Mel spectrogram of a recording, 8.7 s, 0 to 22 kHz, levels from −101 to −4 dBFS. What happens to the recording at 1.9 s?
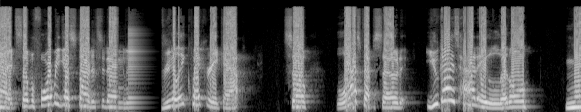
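Packets stopped arriving reliably just after "we get started today", causing repeated packet loss from 1.73 to 1.94 s. Four separate gaps opened, the longest 40 ms, and each was covered by stretching the preceding sound before the next hole arrived. About half of that span is concealment rather than real signal, and 120 ms of audio is lost outright. The result is a choppy sound with fragments missing.

At 1.94 s this turns into a long network dropout, likely a stall in the connection, lasting until 2.44 s. Nearly half a second of audio, 480 ms, never arrived. The receiver extended the last sound into a fading buzz or hiss, and about 170 ms of that stretch ends in silence. The audio returns at "quick recap", and the lost section is simply gone.

Across the whole clip, including this moment, an integer overflow is also present. The signal was driven about 9 dB past the largest value the integer format can hold, and instead of being limited, those samples wrapped around to the opposite extreme. 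Only a small fraction of samples exceed the limit, but each one flips across the full range. Loud peaks therefore break into harsh, violent cracks that are much sharper than ordinary clipping.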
